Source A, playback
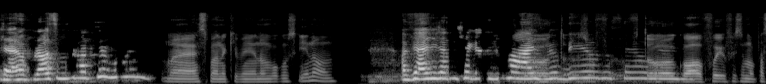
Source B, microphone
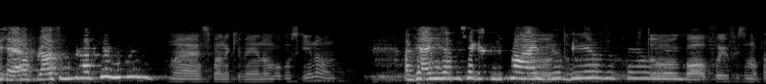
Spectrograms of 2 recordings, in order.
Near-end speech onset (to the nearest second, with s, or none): none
